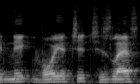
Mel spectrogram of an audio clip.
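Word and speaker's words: Vujicic: maybe his name uh when I say Nick voic his last name is spelled vuj i c i see and uh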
